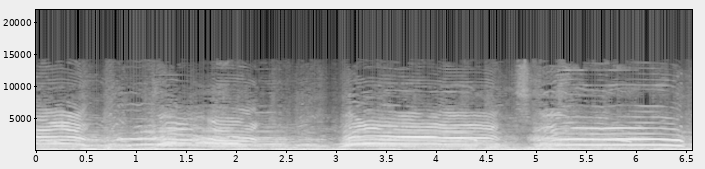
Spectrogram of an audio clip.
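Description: Live Congolese rumba band music with a stepping bass line, and a crowd close by cheering and shouting along with long held voice notes.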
